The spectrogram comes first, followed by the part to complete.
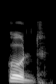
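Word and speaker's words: could: এর উচ্চারণ হয় না কুড কারণ এটা এল এর উচ্চারণ হয় না সুনামি কারণ এটা টি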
